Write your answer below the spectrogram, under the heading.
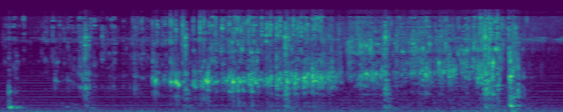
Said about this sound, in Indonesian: Kutuangkan air pada gelas yang sudah disiapkan.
